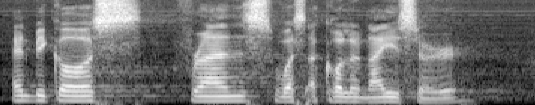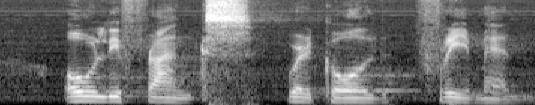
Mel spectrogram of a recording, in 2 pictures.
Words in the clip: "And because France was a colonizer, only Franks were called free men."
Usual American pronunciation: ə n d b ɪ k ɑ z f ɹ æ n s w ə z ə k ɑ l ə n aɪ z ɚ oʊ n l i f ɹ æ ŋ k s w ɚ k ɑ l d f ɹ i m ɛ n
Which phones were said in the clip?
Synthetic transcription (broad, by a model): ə n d b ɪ k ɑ s f ɹ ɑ n s w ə s ə k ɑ l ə n aɪ s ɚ oʊ n l i f ɹ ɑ ŋ k s w ɚ k ɑ l d f ɹ i m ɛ n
